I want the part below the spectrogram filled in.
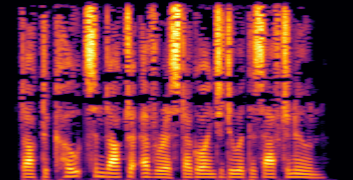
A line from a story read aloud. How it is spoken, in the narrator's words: replied Mitchington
